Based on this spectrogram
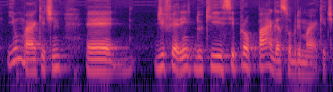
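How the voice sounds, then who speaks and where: The speaker is a man with a medium pitch. He talks with a Minas Gerais accent. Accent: mineiro. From Minas Gerais, Brazil (Uberlândia). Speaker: marketing consultant. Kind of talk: interview.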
